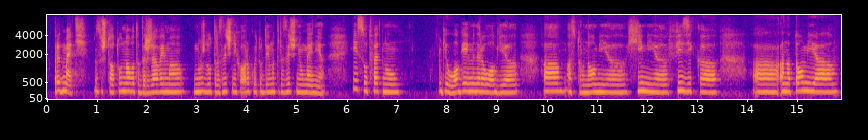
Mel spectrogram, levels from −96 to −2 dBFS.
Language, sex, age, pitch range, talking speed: Bulgarian, female, 30-49, 200-230 Hz, 95 wpm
